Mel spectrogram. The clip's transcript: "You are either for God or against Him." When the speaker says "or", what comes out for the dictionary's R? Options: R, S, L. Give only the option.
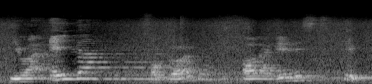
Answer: L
